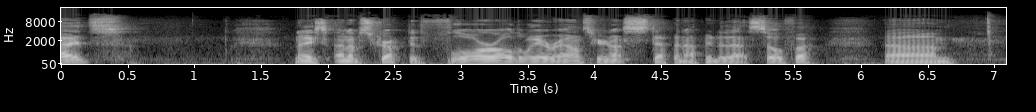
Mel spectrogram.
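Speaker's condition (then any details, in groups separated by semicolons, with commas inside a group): No condition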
